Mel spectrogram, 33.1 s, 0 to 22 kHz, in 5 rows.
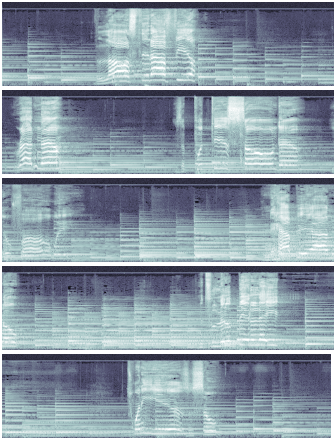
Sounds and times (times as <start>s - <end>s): Electric piano: 0.0s - 33.1s.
